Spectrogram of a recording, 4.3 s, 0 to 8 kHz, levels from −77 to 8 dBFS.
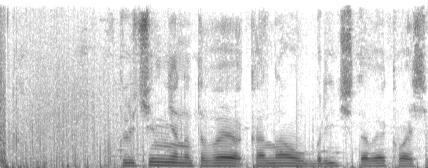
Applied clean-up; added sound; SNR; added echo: none; Explosion; 10 dB; none.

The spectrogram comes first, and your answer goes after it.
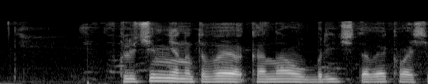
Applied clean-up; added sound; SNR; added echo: none; none; none; none.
